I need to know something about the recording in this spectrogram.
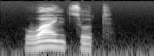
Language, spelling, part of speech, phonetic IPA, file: Polish, Łańcut, proper noun, [ˈwãj̃nt͡sut], Pl-Łańcut.ogg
